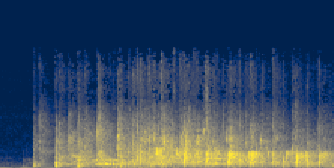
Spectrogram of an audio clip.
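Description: Audience applauding, starting about half a second in and continuing steadily.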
